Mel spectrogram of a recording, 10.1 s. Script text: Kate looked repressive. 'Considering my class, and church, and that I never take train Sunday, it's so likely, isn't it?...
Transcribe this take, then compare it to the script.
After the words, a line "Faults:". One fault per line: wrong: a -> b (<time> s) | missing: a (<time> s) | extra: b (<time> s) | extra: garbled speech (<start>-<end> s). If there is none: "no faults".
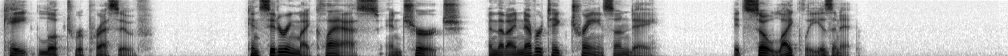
Kate looked repressive. 'Considering my class, and church, and that I never take train Sunday, it's so likely, isn't it?...
Faults:
no faults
